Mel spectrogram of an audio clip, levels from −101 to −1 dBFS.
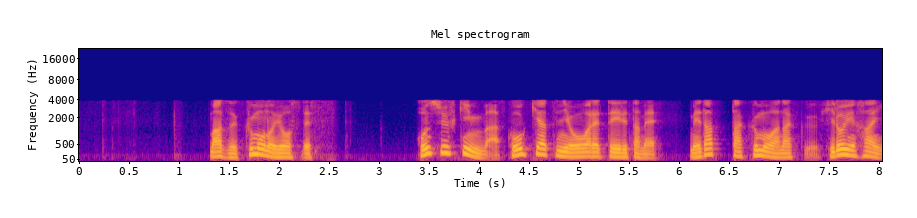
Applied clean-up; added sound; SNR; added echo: none; none; none; none.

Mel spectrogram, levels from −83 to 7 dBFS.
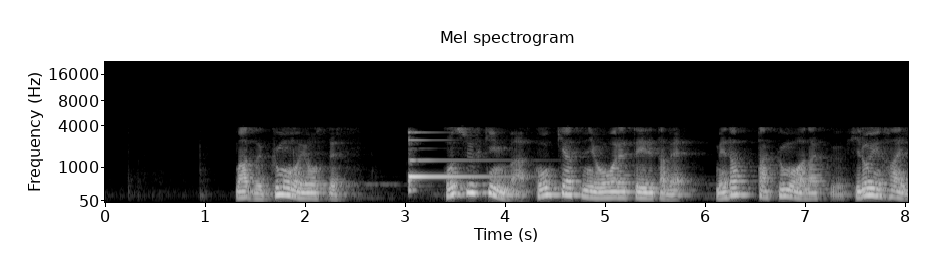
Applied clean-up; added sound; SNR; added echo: none; Bowed string instrument; 1 dB; reverberation time 0.5 s.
